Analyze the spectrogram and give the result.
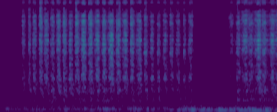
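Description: A yellow Sharpie marker tip rubs back and forth in quick coloring strokes on a thin paper coloring page resting on a clipboard. Each stroke makes a soft, bright scratching swish over a steady low rumble. The strokes pause briefly just before the three-second mark, then resume.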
